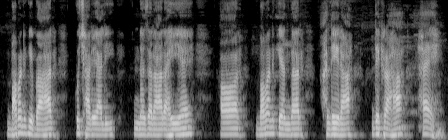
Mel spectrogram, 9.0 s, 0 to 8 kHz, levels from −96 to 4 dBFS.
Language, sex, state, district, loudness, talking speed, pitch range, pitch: Hindi, male, Bihar, East Champaran, -18 LUFS, 115 wpm, 120-135 Hz, 125 Hz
